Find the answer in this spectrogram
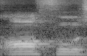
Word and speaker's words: offal: Yeah, it's the other spelling of awful. Sounds like awful, but it's spelled OFFAL.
